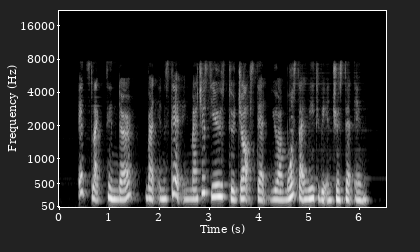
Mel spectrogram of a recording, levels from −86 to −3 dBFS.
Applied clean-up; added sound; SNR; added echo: neural mask model DeepFilterNet 3.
